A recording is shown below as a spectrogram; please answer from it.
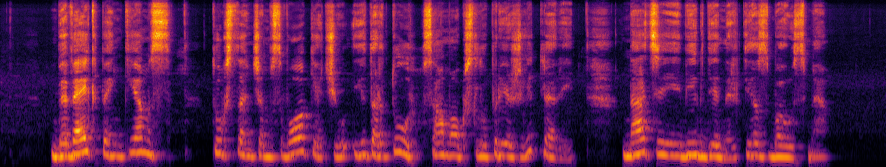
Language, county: Lithuanian, Alytus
